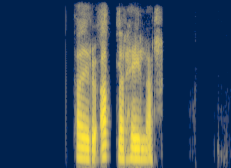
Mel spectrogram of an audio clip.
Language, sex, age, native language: Icelandic, female, 50-59, Icelandic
